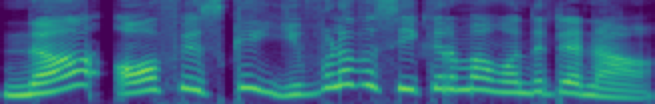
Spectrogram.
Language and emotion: Tamil, surprised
